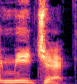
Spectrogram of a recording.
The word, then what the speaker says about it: Mitrzyk: and I will admit, I did butcher name in the first hour. So if you heard me pronounce it in a different way, I apologize. It is Mitrzyk.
